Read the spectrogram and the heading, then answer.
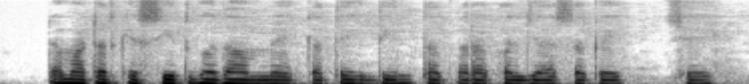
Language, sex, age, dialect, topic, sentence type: Maithili, male, 46-50, Bajjika, agriculture, question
